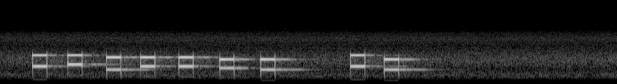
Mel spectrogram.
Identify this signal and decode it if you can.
DTMF, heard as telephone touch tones, dialled by hand, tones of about 140 ms, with room echo. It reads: 9#28841 91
